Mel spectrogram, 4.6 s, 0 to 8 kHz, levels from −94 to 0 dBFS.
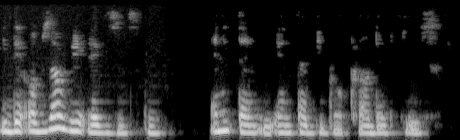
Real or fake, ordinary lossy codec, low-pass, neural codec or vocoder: real; none; 7.2 kHz; none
